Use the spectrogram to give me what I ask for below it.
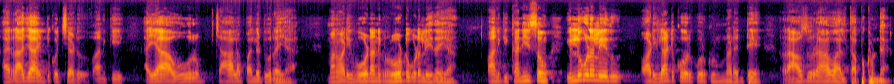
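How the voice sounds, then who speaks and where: A male pastor with a Telugu accent telling a story in a lively sermon, calling out hallelujahs and questions to his congregation. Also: mid-range voice, normal speed.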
